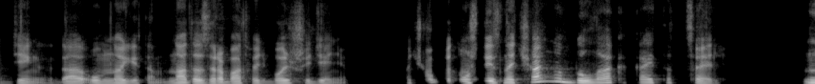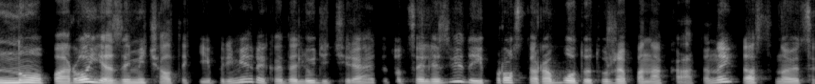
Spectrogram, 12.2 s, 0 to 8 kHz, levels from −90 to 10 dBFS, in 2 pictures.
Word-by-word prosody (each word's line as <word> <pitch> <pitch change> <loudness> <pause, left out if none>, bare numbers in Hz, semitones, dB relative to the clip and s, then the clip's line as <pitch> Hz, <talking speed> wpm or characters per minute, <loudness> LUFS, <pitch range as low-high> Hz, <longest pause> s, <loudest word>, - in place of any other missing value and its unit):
деньгах, 130 0 -11
да, 150 +2 -2
у 135 - -4
многих 135 -1 -5
там: - - -19
"Надо 155 +2 0
зарабатывать 140 0 -3
больше 140 0 -5
денег". 130 -2 -12 0.4
Почему? - - -14
Потому 165 - -5
что 165 +2 -2
изначально 235 - +1
была 185 -3 +2
какая-то 165 +1 -9
цель. 140 -6 -6 0.6
Но 190 +5 +8
порой 185 +13 +6
я 160 -6 +6
замечал 150 -1 -1
такие 130 0 -13
примеры, 185 - -4
когда 150 -1 -2
люди 165 0 -1
теряют 145 +3 -6
эту 155 -2 -14
цель 160 +1 -1
из 165 - -1
вида 285 -9 0
и 170 - +2
просто 205 -1 -1
работают 150 0 +2
уже 150 -1 0
по 135 - -6
накатанной, 140 - -3
да, 150 - +2
становятся 135 -1 -5
155 Hz, 180 wpm, -23 LUFS, 135-175 Hz, 0.6 s, Но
